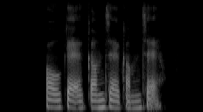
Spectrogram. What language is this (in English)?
Cantonese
